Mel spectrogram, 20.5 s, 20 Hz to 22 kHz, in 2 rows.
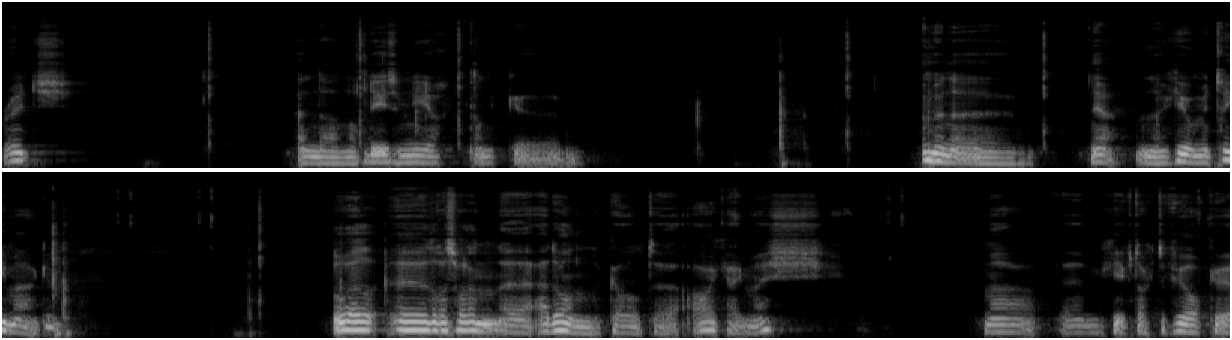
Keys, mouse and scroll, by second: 0.2-2.8 middle drag, 3.3 middle click, 3.5 middle click, 4.3-6.4 middle drag, 6.4-8.4 middle drag, 11.8 middle click, 12.2-20.4 middle drag.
